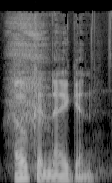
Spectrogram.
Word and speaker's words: Okanagan: But according to the Vancouver Sun, the central, how do you say that? Okanagan search and rescue crew. – Okanagan. – Okanagan? – Depending where you're from.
